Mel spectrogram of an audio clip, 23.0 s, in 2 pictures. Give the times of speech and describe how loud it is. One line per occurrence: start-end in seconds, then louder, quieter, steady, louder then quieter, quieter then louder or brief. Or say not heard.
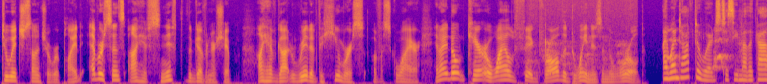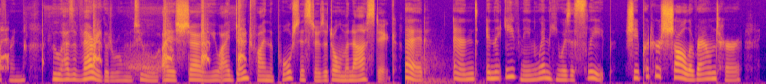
0.0-22.9 steady.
